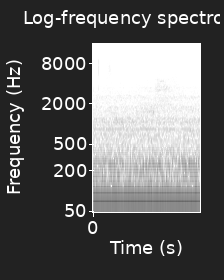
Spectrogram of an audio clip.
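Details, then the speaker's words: Ham radio station: a constant deep 60 Hz hum, with 120/180/300 Hz products, heard through the speakers once the power amplifier's transformers are energized; the transformer flux is inducing hum into the audio. "I don't know if you can hear it but you can actually hear the hum the 60 H hum coming through my speakers vibrating the desk almost a little bit"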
